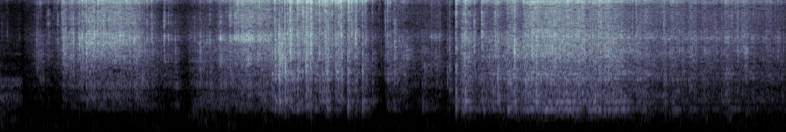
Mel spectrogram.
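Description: Pieces of black iridescent glass for resin work are handled up close, giving soft clinking and crinkly rustling in several short bursts with brief pauses between, fairly quiet.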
